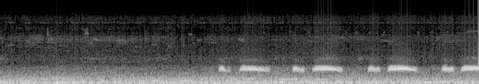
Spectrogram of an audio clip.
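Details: Spotted dove kept as a trapping decoy starts cooing after three seconds of rumbling noise, giving four short-long low coos about one per second.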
